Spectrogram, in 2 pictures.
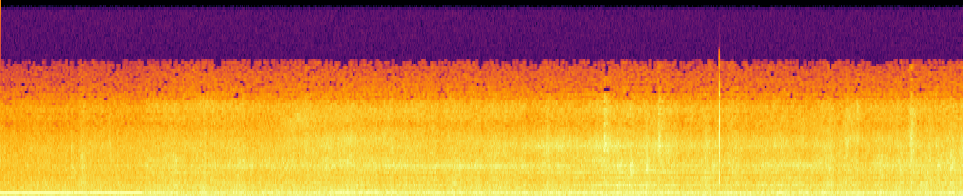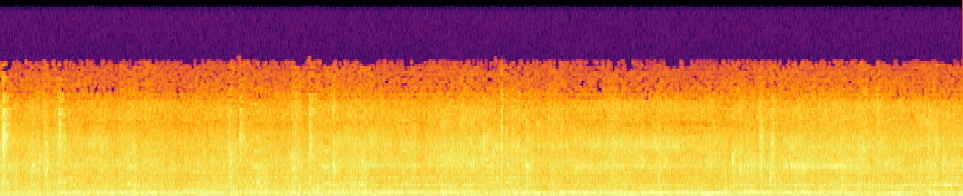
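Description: Inside a Sydney Trains M-set electric passenger train carriage running at speed: steady running noise of wheels on rails, with faint tones coming and going.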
